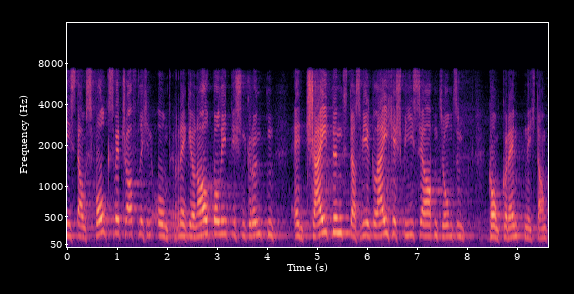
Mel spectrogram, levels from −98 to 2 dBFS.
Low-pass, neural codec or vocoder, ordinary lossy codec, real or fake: 7.2 kHz; none; MP3, 96 kbps; real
